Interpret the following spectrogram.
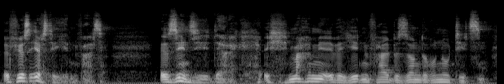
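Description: A husky, low-voiced police doctor. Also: male voice, expressive, a little fast. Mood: earnest. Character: older male police doctor, methodical and self-critical. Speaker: police doctor in a radio play. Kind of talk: vintage radio drama acting.

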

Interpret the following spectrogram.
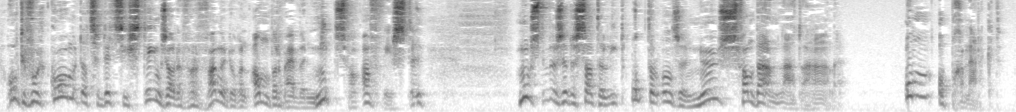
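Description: A male actor in a Dutch radio play, voicing a cold, smooth-talking, ruthless intelligence official in a measured, condescending way. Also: a little high, huge pitch swings, exaggerated voice. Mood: confiding, grave.

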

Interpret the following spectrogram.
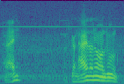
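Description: An actor playing a brazen, evasive bus driver in a radio play, blustering and dismissive, then wheedling, with a gravelly voice. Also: male voice, medium pitch, expressive, measured pace, natural voice. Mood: irritated, offhand. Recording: noisy phone-like old radio play recording.

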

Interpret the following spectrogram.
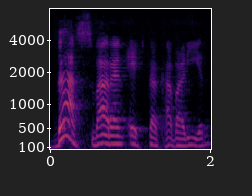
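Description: An actor playing a grandly confident, ingratiating gentleman stranger in a comic radio play, speaking with ceremonious, emphatic courtesy. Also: fairly high pitch, animated, unhurried. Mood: ceremonious, flattering. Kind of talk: German radio play comedy acting. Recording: muffled radio drama recording.

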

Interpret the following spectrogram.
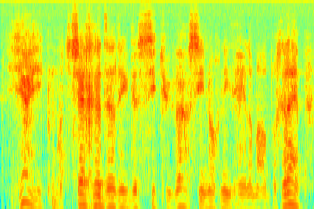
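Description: An old radio drama recording with light hiss. a male visitor with a mid-pitched voice, asking questions in a measured, puzzled and politely sceptical way. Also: expressive, pushed and bright, poor audio.

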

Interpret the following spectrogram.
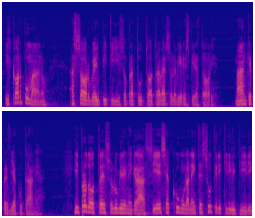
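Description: A man performs a dramatic narrative monologue as an actor, telling the story deliberately in short, weighted phrases. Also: mid-range voice, a bit bright. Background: music.

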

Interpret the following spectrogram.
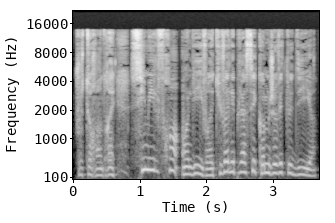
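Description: Audiobook miser: old French father, husky, coaxing, greedy and quick to explode played by a woman. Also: on the low side, animated, mellow, no echo, clean studio sound, voice pushed up. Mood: wheedling, greedy. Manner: coaxing, exclamatory, gold-obsessed. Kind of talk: audiobook character acting.

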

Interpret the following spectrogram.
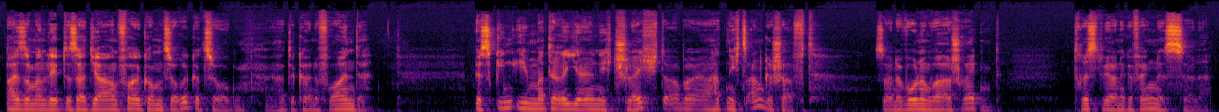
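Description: A man acting as a public prosecutor in a radio crime drama, with a medium-pitched, slightly husky voice. He is formal and guarded, setting out facts in precise, dry official language. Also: moderate pace, close to an everyday voice. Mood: factual, firm.

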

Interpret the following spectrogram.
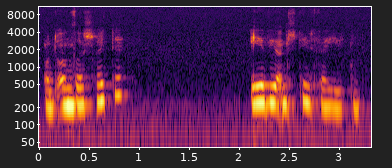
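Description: A wondering child played by a woman tells of a dreamlike walk in a fairly high voice, radio-play style, with faint hiss. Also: steady tone, normal speed, darkish tone, lightly acted, rough recording. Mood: hushed, wondering. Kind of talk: literary radio play acting.

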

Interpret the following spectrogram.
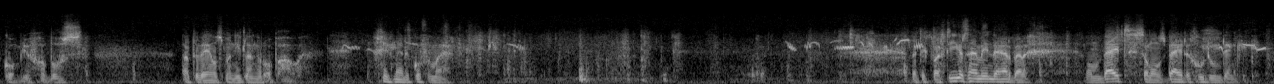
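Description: An actor in a radio play voicing a polite, formal, obliging gentleman traveller. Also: low-pitched, a little fast, pauses often, close to an everyday voice. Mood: courteous. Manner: polite, formal, well-mannered. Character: courteous, obliging gentleman traveller escorting a young lady. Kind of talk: Dutch radio play acting. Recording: noisy old radio recording, clicks.

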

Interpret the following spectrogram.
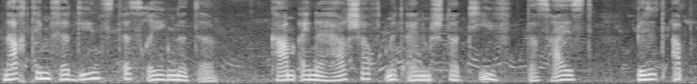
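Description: A woman's voice: low voice, slow, creaky, darkish tone, exaggerated voice. An actress playing a dreamy, lonely woman who muses poetically over her love letters in a radio drama. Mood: dreamy, musing. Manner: poetic, musing. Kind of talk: literary radio drama monologue.

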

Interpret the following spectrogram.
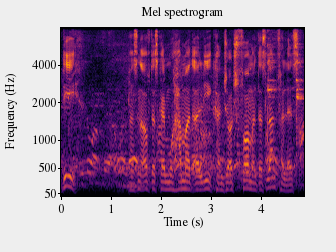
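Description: An actor playing a cynical male journalist at a bar in a radio drama, amid loud chatter. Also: medium pitch, normal speed, close to an everyday voice. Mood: knowing, cynical. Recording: loud crowd chatter behind.

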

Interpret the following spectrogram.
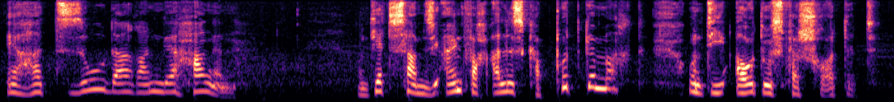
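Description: An actress playing a plain-spoken, resigned elderly widow in a radio drama. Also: female voice, medium pitch, lively intonation, moderate pace, darkish tone, breathy edge. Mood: resigned, plaintive. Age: older.

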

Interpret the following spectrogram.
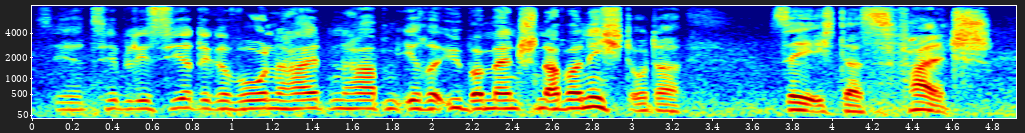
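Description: An actor playing an indignant, sarcastic husband who confronts scientists in a radio drama. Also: male voice, a little high, a little fast, pushed and bright. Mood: bitterly sarcastic. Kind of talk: German radio drama acting. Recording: noisy, with ambient sound effects.

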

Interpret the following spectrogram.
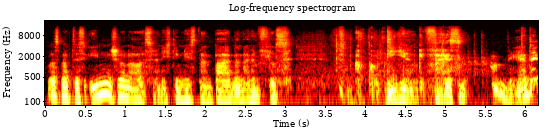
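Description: A man's voice: lowish voice, sing-song, normal speed, creaky, background noise, full character voice. An actor playing a lonely, boastful, needy middle-aged man in a theatrical radio play monologue, pompous and effusive. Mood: wounded, reproachful. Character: lonely fat armchair adventurer, boastful, needy, pleading. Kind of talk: radio play monologue, addressing a woman by phone.

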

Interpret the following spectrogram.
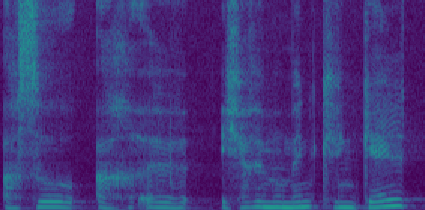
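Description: An actress playing a fragile, weary woman in her thirties in a German radio drama, halting and stammering, often breathy. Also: mid-range voice, fairly even intonation, a loud crowd, lightly acted. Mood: evasive, weary. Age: 30s. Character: fragile, weary, withdrawn woman of thirty-two working night shifts.

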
